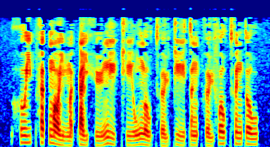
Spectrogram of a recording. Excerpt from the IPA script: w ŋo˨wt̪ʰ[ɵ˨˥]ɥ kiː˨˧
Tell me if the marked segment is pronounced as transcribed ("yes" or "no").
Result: yes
